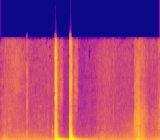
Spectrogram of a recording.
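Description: Two quick, sharp knocks on a hard surface, less than a fifth of a second apart, then a faint tap near the end.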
